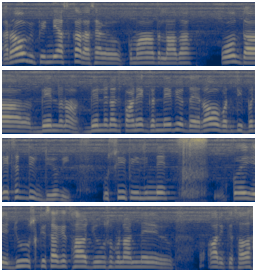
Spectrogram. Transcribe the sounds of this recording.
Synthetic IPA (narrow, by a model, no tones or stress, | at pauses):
ɾaːoːbiːpiːneːaskaɾaːsaːkəmãːd̪laːd̪aː | oːd̪aːbeːlɳaːbeːlɳãːt͡ʃpaːɽeːɡənːeːbiːoːd̪eːɾaːoːbəɳd̪iːbəɽiːsʰəɖiːʊnd̪iːoːbiː | ʊsiːpiːliːneː | koːiːd͡ʒuːskɪsaːkɪt̪ʰaːd͡ʒuːsmənaːneː | aːɾikɪt̪ʰaː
